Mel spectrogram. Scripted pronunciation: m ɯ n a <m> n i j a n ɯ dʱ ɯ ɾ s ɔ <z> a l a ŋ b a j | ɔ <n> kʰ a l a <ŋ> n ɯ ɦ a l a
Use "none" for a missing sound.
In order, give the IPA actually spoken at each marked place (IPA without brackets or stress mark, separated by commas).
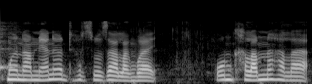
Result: m, z, n, m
